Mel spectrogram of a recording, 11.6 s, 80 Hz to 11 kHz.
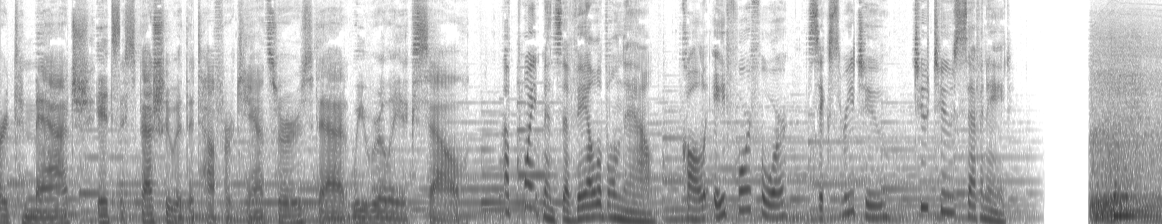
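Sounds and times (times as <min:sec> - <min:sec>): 
speech: 0:00.0 - 0:10.2, 0:10.9 - 0:11.2
2023 Chevy Silverado pickup truck 2.7-liter high-output turbo engine revving roar: 0:10.9 - 0:11.6.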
